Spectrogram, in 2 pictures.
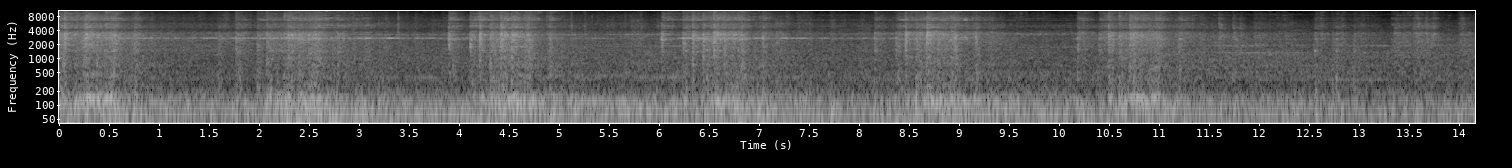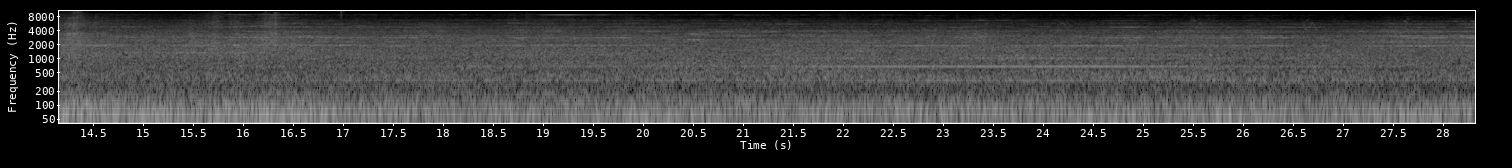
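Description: Double-stack container train rolling past. Its wheels give a regular loud pulse about every two seconds for the first eleven seconds or so, then settle into a steadier, fainter rumble.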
